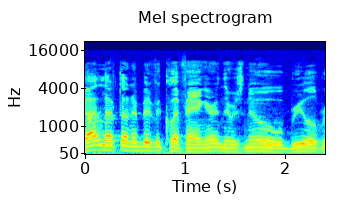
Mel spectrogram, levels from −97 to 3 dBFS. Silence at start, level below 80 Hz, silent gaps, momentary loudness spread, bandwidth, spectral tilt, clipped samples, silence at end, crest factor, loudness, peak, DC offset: 0 s; -58 dBFS; none; 4 LU; 16 kHz; -5 dB/octave; under 0.1%; 0 s; 16 dB; -32 LUFS; -14 dBFS; under 0.1%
